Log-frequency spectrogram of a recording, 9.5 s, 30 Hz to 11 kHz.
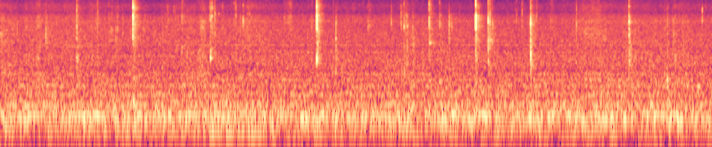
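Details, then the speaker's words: Rainbow Mate vacuum power nozzle after teardown and refurbish, with its seized, screeching brush roll cleaned; now runs with an even low hum and a few light ticks, no screech or rubbing, perfectly quiet. "yep that is quiet as all get-out probably make some noise but I can't hear it over the b2 gold but that thing is just perfectly quiet no more weird noises"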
